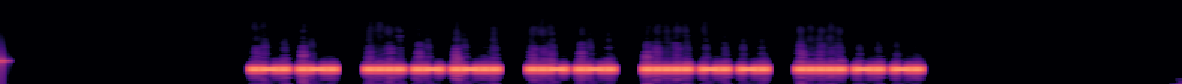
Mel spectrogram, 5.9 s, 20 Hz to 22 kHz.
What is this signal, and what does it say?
Morse code, heard as a keyed tone, about 46 wpm, 660 Hz. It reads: RR HAL UR 5NN 5NN
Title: SOTA QSO Practice 50wpm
